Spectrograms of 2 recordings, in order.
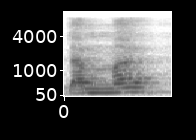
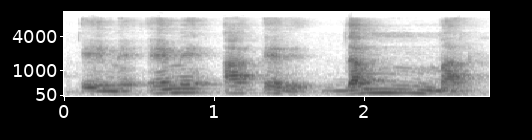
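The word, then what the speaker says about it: dammar: El Dagmar se escribe D-A-M-M-A-R, Dagmar.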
